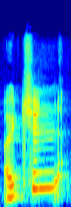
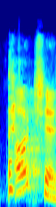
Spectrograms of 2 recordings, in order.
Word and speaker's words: Oetjen: They can find me at Ali, A-L-I, and my last name, Ochen, O-E-T-J-E-N. – Can I just admit something? – What? – We Googled how to pronounce Ochen. – Oh, did you really? What did it say? – Ochen. – Ochen. That's right. – There were varying things. Because I was like, I think it's Ochen, and Alex was saying, no, it's Weechen. – What? No. I've never heard that before. I used to love it because at school I used to want to be a marine biologist, and then I used to pronounce my name Ocean.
